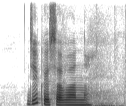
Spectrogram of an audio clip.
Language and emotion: Russian, neutral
